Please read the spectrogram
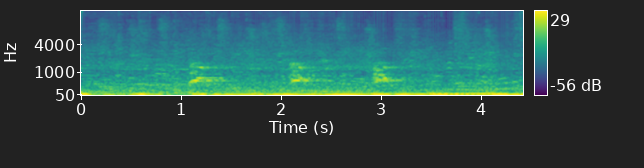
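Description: A dog barks three times, about a second apart, over street chatter and music.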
